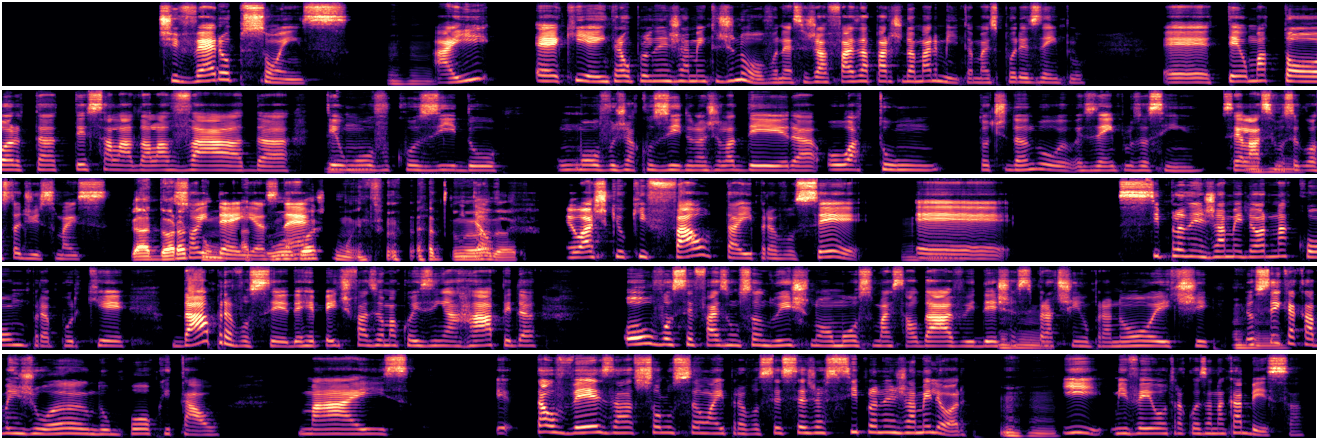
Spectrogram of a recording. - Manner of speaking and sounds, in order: laugh
- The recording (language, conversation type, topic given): Portuguese, advice, Como equilibrar a praticidade dos alimentos industrializados com a minha saúde no dia a dia?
